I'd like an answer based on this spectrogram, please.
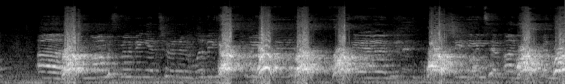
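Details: Benjamin, a Pomeranian Chihuahua mix in training, barks in quick bursts of two or three sharp yaps separated by short pauses, with faint murmuring in between.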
